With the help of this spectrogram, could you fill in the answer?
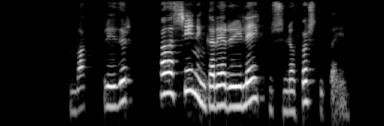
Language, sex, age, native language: Icelandic, female, 30-39, Icelandic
